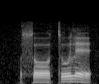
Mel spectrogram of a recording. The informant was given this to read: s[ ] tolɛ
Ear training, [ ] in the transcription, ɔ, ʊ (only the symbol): ɔ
